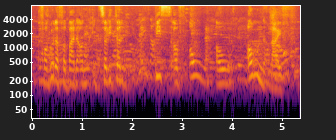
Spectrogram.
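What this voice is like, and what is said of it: Strong French accent. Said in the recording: “my awful French accent.”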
